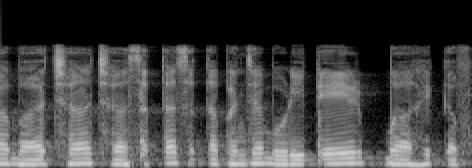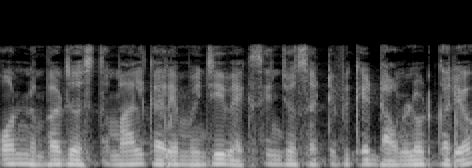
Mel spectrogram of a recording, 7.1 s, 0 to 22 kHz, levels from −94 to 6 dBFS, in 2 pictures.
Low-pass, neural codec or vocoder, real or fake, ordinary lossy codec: 7.2 kHz; none; real; none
